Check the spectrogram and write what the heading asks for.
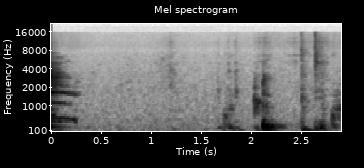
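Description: A short, high meow from a cat in a video game at the very start, followed by quieter clicks and soft thumps with no talking.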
